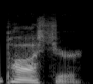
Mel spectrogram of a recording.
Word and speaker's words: posture: Grace used to be a dancer, so she has wonderful posture. Notice how I pronounce it? Posture. That's because a T and a Y sound together make a CH sound, like in Tuesday and tuna.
